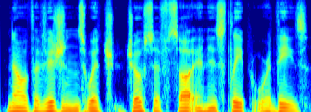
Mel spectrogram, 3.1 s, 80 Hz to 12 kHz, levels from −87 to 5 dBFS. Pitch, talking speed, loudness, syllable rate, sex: 110 Hz, 210 wpm, -18 LUFS, 5.3 syllables/s, male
